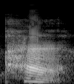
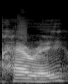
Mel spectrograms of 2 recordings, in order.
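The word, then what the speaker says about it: père: or father either one focus on the pronunciation here pear not perry or pierre or anything like that pear the last letter is more or less silent repair le pere the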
